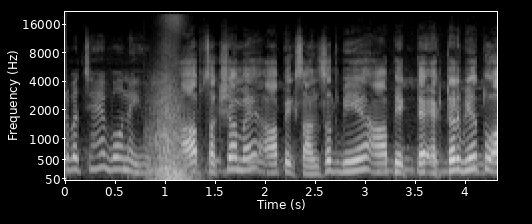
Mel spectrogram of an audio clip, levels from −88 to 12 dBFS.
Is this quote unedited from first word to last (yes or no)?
no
